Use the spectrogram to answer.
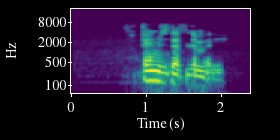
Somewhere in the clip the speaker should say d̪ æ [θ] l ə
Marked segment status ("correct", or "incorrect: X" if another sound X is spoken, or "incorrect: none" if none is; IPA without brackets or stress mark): correct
